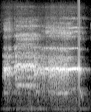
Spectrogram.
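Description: A rooster crows once, loud and close, a single sustained cock-a-doodle-doo ending with a short click.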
